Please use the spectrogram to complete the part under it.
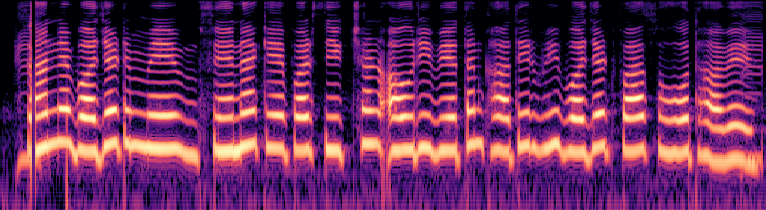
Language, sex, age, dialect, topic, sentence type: Bhojpuri, female, 18-24, Northern, banking, statement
